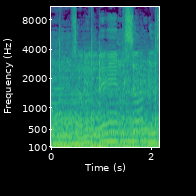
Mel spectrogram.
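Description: Live acoustic band music: a man singing over acoustic guitar with sustained low notes underneath.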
